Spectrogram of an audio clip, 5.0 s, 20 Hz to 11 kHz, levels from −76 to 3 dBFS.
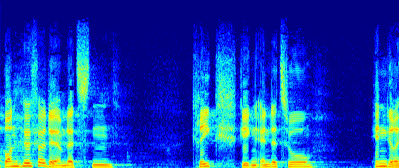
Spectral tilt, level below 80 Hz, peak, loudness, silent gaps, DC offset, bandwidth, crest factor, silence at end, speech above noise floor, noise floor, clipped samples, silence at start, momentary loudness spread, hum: -4.5 dB/octave; -56 dBFS; -2 dBFS; -17 LUFS; none; under 0.1%; 9.8 kHz; 18 dB; 0 s; 36 dB; -53 dBFS; under 0.1%; 0 s; 9 LU; none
